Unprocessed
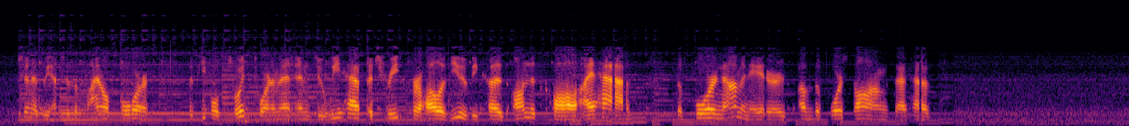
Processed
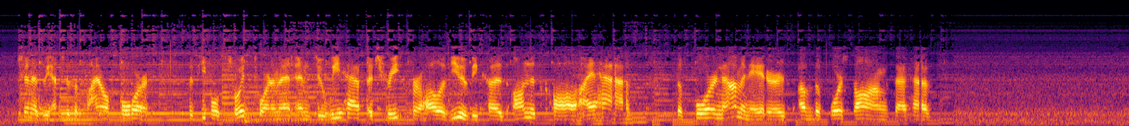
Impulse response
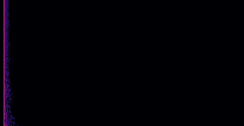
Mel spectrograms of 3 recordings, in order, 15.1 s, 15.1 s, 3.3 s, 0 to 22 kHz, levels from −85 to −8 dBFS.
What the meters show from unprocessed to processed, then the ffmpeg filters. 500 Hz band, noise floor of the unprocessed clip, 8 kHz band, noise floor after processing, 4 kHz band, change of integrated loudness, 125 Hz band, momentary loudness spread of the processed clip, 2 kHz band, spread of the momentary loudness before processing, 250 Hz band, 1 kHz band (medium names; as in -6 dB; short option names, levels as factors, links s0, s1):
+14.0 dB, -55 dBFS, no reading, -35 dBFS, +17.5 dB, +14.0 dB, +18.0 dB, 10 LU, +13.5 dB, 14 LU, +18.0 dB, +13.0 dB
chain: -filter_complex "[0:a]asplit=2[s0][s1];[1:a]atrim=start_sample=2205[s2];[s1][s2]afir=irnorm=-1:irlink=0,volume=0.422[s3];[s0][s3]amix=inputs=2:normalize=0,alimiter=level_in=8.41:limit=0.891:release=50:level=0:latency=1,volume=0.891"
